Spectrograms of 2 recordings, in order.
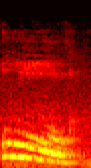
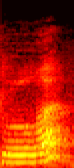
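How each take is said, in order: First: The consonant is held alone with no vowel. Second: The consonant is followed by an added vowel. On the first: The speaker calls it right. "the letter L is the ooh sound" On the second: The speaker calls it wrong. "L was pronounced as L"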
